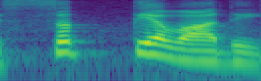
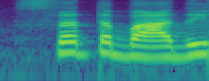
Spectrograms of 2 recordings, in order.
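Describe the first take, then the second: First: "सत्यवादी" with clear tya and v; correct form. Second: "सतवादी" as "sat-baadi", no y, b for v; wrong form. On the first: Teacher corrects the word, "सत्यवादी" said as satya-vaadi. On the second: Teacher reads the wrong word, "सतवादी" said as sat-baadi. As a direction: drop the y and say b in "सतवादी". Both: Shown as a demonstration. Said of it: "सतवादी नहीं".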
